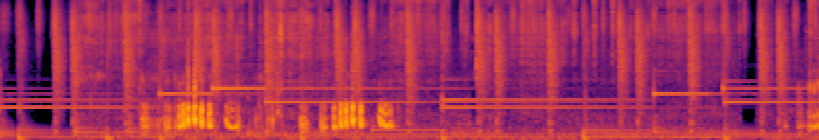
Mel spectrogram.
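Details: Pigeon cooing: two low, throaty bursts of rolling coos, each lasting under a second, set against steady background music with sustained notes.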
